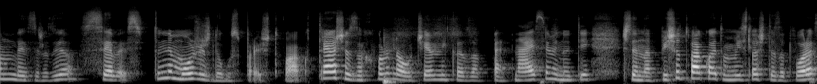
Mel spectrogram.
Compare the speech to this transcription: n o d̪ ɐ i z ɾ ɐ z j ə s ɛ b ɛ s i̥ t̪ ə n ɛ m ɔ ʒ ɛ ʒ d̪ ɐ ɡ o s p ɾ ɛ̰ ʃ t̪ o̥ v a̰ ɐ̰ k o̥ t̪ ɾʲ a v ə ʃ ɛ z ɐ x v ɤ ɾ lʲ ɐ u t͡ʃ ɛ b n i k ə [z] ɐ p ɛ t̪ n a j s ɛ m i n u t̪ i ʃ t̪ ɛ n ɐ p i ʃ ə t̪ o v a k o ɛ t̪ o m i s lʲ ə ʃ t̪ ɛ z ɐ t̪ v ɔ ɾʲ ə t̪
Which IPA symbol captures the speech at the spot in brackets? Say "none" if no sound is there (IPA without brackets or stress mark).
z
